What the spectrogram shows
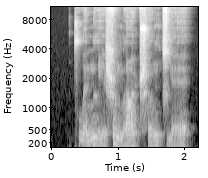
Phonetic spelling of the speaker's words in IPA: t̪ʰ w ə˧˥ n l i˨˩ ʂ ʊ˥˧ ŋ l ɑ˥˩ ʊ̯ ʈ͡ʂʰ ɤ˥ ŋ t͡ɕ j ɛ˧˥

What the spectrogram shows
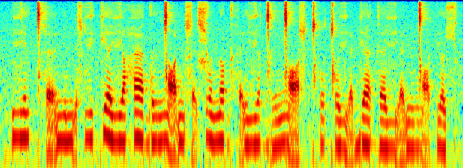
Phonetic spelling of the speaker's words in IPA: vʲ ɛ lʲ ǀʰ ɛ̰ mʲ ʊ mʲ ɛ̰ ɬ vʲ ʊ kʲ ɛ vʲ ɑ h æ ɡ ʊ lʲ ŋ͡ǀ ɑ̰ ɲ ɬ ɛ̰ ɕ ʊ n ʌ ɡ h ɛ̰ lʲ vʲ ʌ ɡ͡ǀ ɪ ŋ͡ǀ ɑ̰ ɬ ǀʰ ʊ ǀ ʊ vʲ æ̰ bʲ æ k ɛ vʲ æ̰ ɲ ŋ͡ǀ ɑ̰ pʲ ʌ ç

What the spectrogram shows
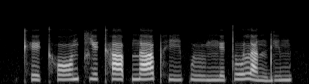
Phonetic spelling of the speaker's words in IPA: kʰ e˧˩ kʰ ɔː˧˥ n t͡ɕ e˧ kʰ aː˧ p̚ n aː˧˥ pʰ iː˩˧ p ɯː˩ ŋ e˩˧ t̪ o˧˥ l a˧˩ n d i˧ m

